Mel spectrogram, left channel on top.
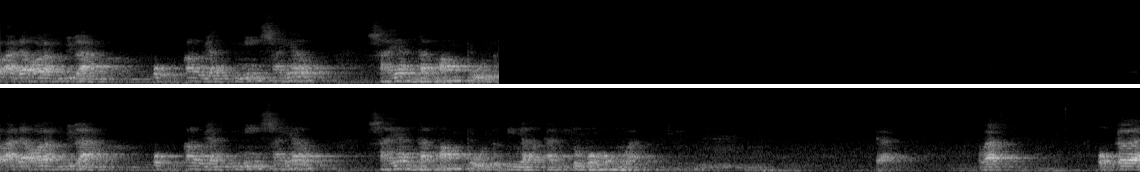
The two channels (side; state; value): left; drops out; at 5.0 s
